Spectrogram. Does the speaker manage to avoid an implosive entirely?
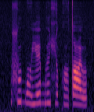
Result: yes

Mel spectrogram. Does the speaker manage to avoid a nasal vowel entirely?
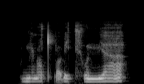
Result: no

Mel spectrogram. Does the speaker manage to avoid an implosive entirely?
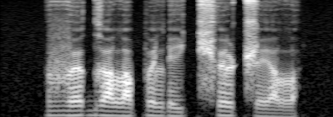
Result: yes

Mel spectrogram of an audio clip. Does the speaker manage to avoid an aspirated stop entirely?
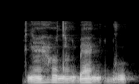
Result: yes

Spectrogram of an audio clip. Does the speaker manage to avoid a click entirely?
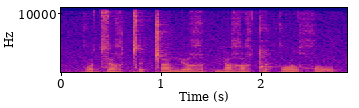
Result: no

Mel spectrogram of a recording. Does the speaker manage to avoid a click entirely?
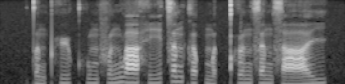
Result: yes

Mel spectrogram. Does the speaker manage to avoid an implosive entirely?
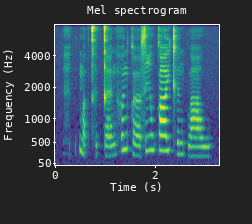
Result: yes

